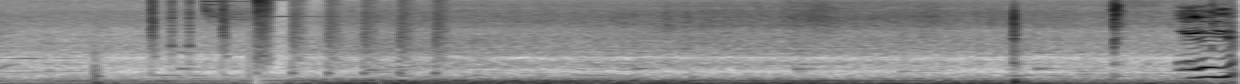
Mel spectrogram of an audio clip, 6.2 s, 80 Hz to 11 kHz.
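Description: Low steady rumble of a Hyundai Genesis Coupe's 3.8-litre V6 with aftermarket exhaust, heard from inside the cabin, with a quick run of clicks and knocks about a second in.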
